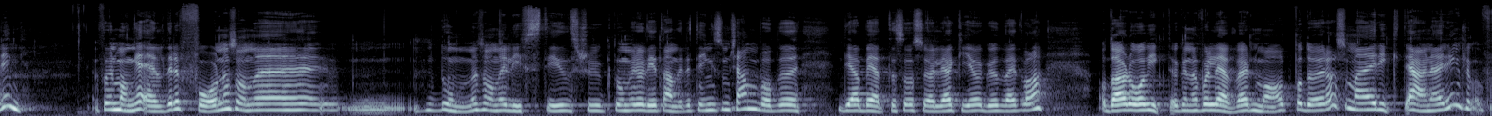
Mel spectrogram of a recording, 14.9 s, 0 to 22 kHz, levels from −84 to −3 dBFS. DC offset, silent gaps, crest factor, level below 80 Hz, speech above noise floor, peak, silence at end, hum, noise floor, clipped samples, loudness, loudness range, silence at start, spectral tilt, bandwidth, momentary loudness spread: under 0.1%; none; 18 dB; -64 dBFS; 31 dB; -6 dBFS; 0.05 s; none; -55 dBFS; under 0.1%; -24 LUFS; 4 LU; 0 s; -6 dB/octave; 17 kHz; 11 LU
